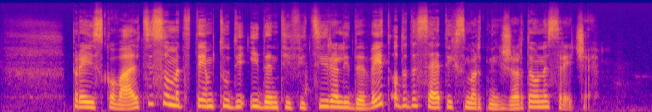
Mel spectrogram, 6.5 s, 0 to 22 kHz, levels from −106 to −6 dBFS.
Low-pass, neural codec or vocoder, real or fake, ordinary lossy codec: 19.8 kHz; vocoder, 44.1 kHz, 128 mel bands, Pupu-Vocoder; fake; none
